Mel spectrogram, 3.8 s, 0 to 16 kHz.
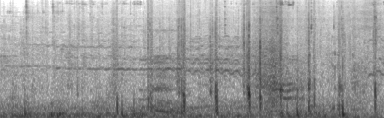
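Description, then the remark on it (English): Five horses with riders gallop up, their hooves clattering in a quick, uneven rhythm at steady loudness, while a horse lets out a high, wavering whinny partway through. “5 men on horseback rode up and bore down on him.”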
